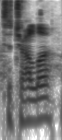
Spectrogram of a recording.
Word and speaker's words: T'Challa: Am I pronouncing it right? – T'Challa. – T'Challa. Okay. – Chadwick T'Challa, Boseman.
